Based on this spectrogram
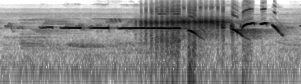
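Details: Sirtu calling in the ngekek style, a lure meant to provoke rivals: a long steady high whistle runs into loud buzzy rattling chatter, ending with quick looping whistled notes.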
